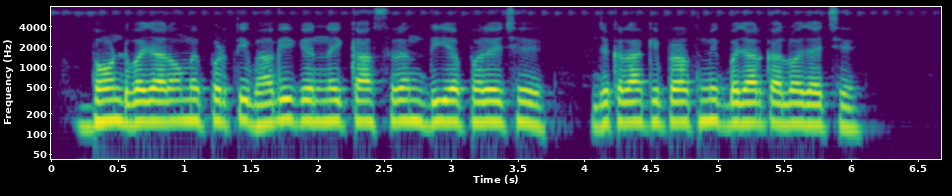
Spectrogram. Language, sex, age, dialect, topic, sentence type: Maithili, male, 18-24, Angika, banking, statement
